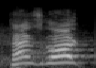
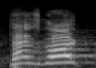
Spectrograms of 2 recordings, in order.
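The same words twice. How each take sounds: Both takes have the same delivery.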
